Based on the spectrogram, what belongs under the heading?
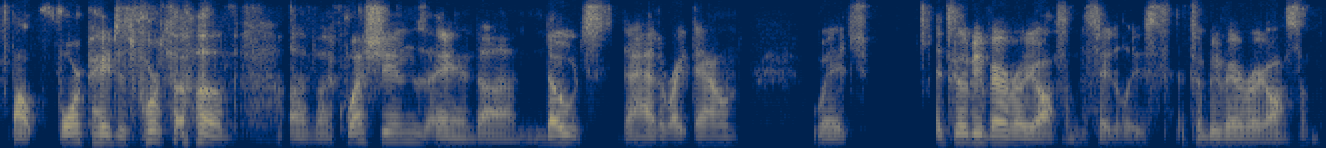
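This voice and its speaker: A man's voice: medium pitch, slight background noise. A man hosting an interview in a casual way, rambling and often stumbling over his words. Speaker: interview host. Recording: dull lo-fi audio.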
